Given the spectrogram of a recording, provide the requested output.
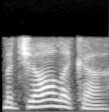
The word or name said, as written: majolica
